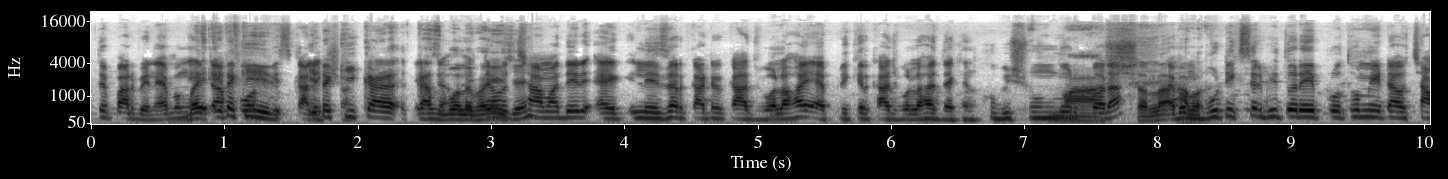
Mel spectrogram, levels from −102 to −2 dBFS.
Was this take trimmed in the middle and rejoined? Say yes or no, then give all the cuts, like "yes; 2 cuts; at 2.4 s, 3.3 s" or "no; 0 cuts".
no; 0 cuts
